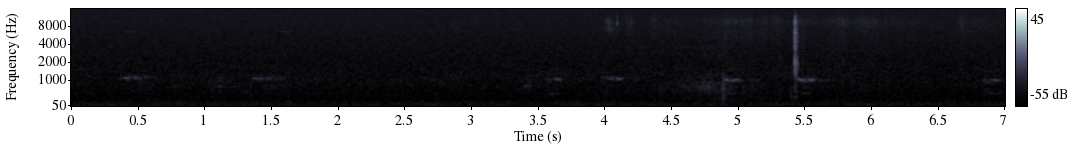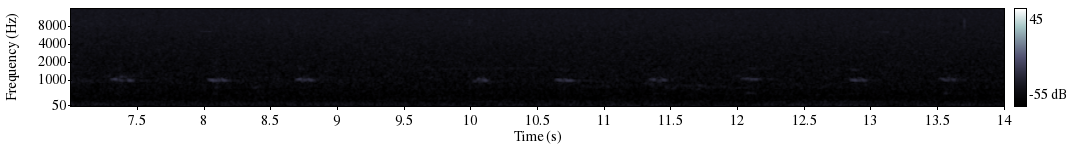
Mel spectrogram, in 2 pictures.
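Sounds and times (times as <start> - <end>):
faint short bird calls: 3.4 - 6.1, 6.7 - 9.0
steady low hum: 3.5 - 7.5.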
